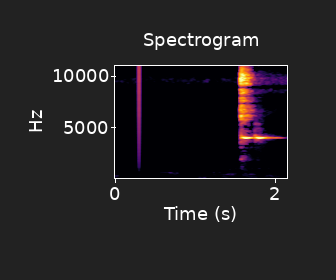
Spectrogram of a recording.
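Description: Instant Pot electronic pressure cooker giving one short, high-pitched beep about one and a half seconds in, signalling that it has reached its set temperature and switched off. A faint click comes shortly before it.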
